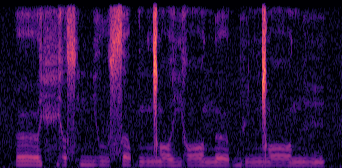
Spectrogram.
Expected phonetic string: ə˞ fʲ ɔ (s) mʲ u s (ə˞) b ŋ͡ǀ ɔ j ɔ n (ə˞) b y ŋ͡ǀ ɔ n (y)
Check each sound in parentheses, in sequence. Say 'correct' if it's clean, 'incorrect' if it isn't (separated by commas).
correct, incorrect, correct, correct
